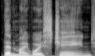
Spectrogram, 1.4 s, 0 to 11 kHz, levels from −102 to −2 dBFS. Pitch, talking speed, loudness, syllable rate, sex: 160 Hz, 170 wpm, -19 LUFS, 4.4 syllables/s, female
